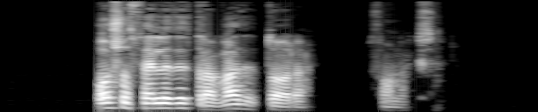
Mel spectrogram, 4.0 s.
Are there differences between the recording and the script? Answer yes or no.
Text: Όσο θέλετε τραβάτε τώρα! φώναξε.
no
